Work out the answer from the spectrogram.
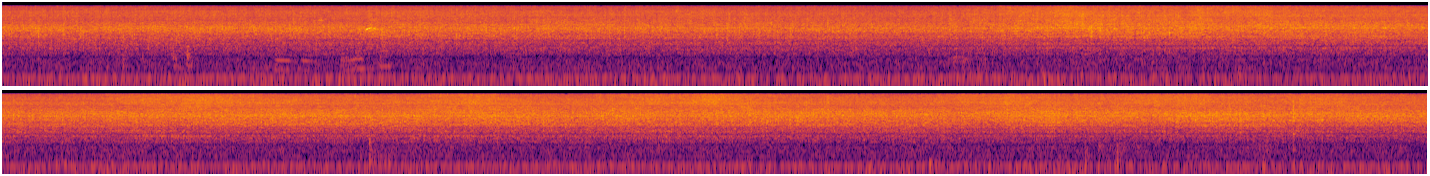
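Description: Sliced potatoes, champignon mushrooms and diced smoked pork fat sizzling steadily in hot oil in a skillet, with a steady low hum underneath.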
